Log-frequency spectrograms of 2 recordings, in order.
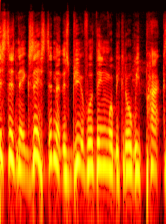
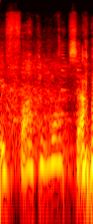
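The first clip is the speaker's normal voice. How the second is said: bag taunting; 3 semitones higher, 6 dB quieter, slower than usual. Retold or imitated. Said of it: "it was swaying a bit, like".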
